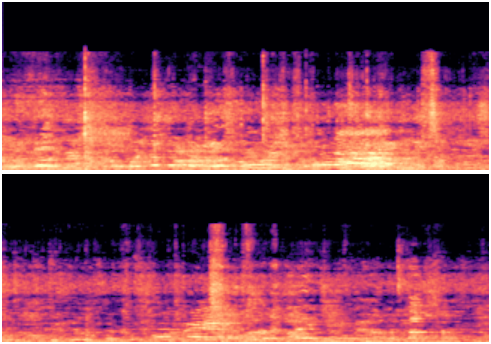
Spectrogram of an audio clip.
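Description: Several people talking and calling out at once, a babble of voices in which no single speaker stands out, louder calls in the first half.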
